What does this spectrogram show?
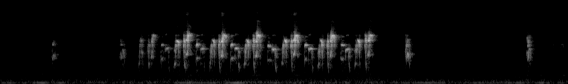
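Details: Sooty-headed bulbul in steady 'gacor' song, meant to make silent bulbuls respond: scattered single notes, then about two seconds of rapid, rhythmic, bubbling chatter, followed by a few isolated notes.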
